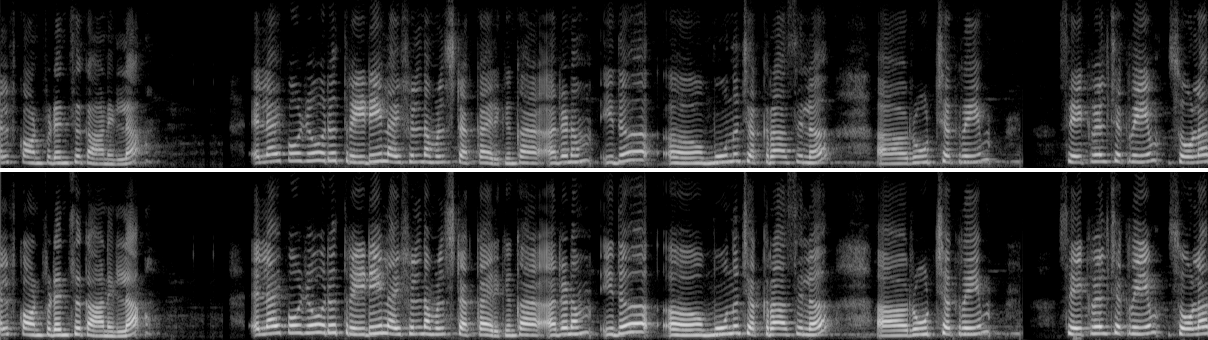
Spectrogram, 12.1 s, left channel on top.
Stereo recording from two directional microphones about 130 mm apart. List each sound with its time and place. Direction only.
0.0 s a woman's voice: 30° right (ahead or behind)
2.5 s a woman's voice: 30° right (ahead or behind)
